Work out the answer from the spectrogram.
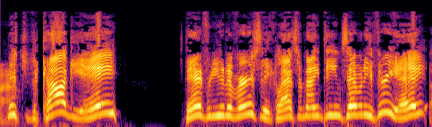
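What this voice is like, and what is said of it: Alan Rickman voice with Canadian accent. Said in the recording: “He could play a young Alan Rickman ... Can he do the voice? ... I'm sure he would learn how to do it with a Canadian accent.”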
